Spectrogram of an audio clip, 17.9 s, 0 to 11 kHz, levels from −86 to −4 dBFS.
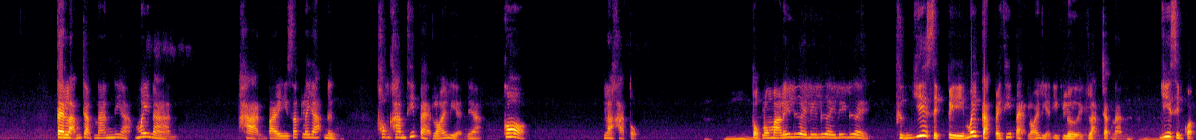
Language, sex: Thai, female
